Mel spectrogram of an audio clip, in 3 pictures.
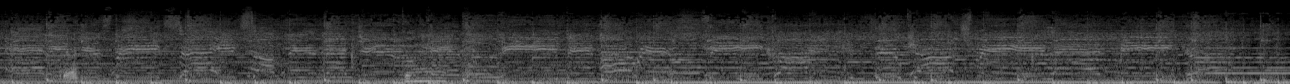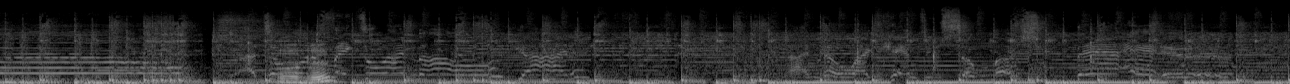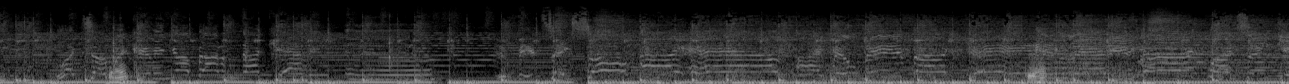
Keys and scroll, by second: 18.3 s, 24.6 d, 31.4 ctrl+z, 31.8 s.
